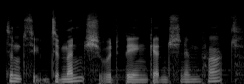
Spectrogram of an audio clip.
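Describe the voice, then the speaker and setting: A man's voice: mid-range voice, a little fast, bright, forceful tone. A man giving casual live commentary as he streams a video game.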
